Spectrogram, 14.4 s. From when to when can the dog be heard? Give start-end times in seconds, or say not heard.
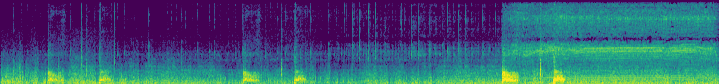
0.9-2.2, 4.8-6.2, 10.0-11.3.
